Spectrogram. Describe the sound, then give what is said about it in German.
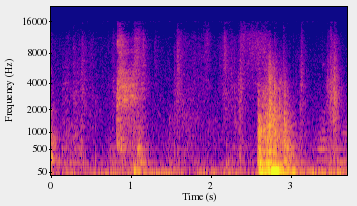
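A door is closed, landing with a solid, fairly loud thud after a softer rustle of movement a moment earlier; no one speaks. “Und die Türe zumachen.”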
